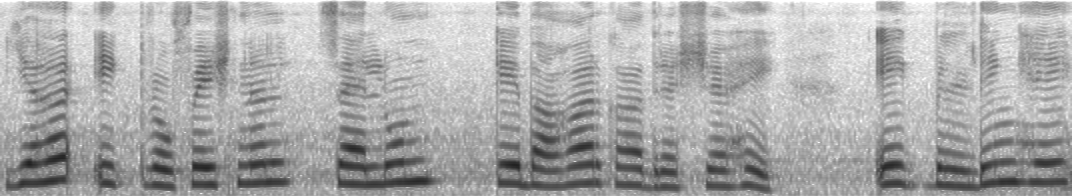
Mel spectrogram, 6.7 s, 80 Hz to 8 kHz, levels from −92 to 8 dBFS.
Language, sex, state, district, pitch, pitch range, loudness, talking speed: Hindi, female, Madhya Pradesh, Dhar, 265 Hz, 245-285 Hz, -15 LUFS, 105 wpm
